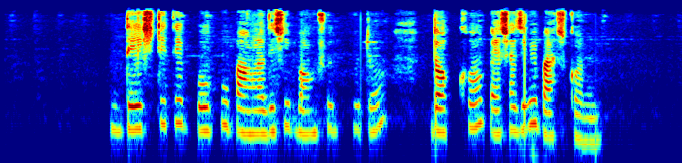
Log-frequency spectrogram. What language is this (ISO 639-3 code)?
ben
